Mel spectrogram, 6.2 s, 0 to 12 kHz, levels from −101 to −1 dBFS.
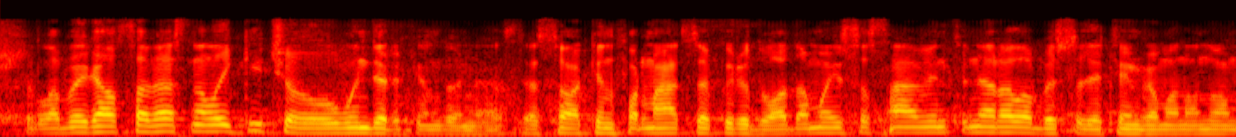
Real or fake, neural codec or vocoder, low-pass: fake; codec, 16 kHz, 4 kbps, X-Codec, WavLM features, trained on Multilingual LibriSpeech; 7.2 kHz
